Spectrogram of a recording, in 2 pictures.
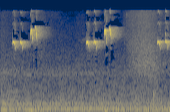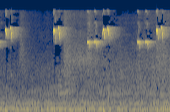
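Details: Bar-winged prinia (prenjak tebu) sitting calmly on one perch, delivering lively tembakan song; repeated shrill two-part phrases, quick high chips then a ringing twitter, about six phrases in five seconds, with a brief rustle midway.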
